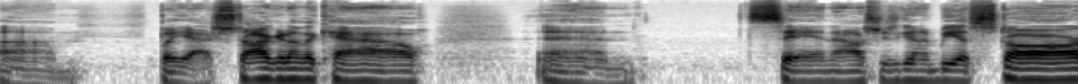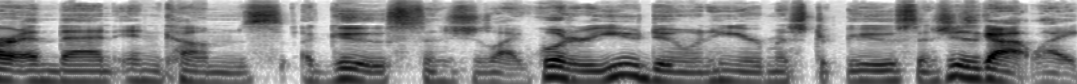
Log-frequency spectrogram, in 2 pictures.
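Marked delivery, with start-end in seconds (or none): 8.1-10.0 put-on Southern accent laid on thick, over the top. Retelling a scene where a character talks to a goose, over-the-top Southern accent. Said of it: "when non-Americans do Southern accents".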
